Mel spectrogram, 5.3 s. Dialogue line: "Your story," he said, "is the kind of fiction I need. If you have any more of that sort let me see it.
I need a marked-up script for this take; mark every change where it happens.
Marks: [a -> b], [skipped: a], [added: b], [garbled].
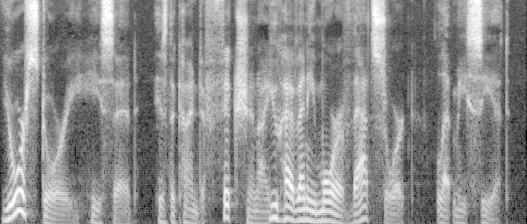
"Your story," he said, "is the kind of fiction I [skipped: need. If] you have any more of that sort let me see it.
